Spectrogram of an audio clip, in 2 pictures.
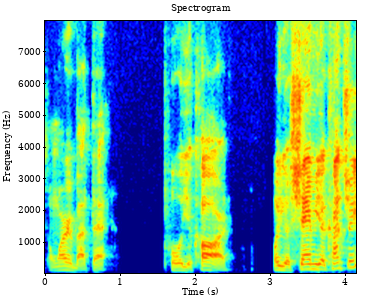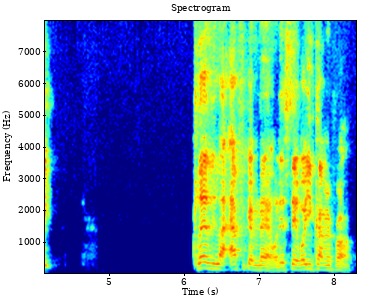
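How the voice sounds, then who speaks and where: A man with a Liberian accent talks casually and directly to his audience in a relaxed monologue. His voice sits at an ordinary middle pitch for a man. He often jumps into quick little dialogues, acting out both sides. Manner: animated, acts out quick dialogues in put-on voices.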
